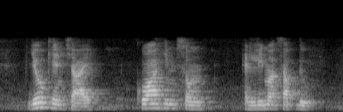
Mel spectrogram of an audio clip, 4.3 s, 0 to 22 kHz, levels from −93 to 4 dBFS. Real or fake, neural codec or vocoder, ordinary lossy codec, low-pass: real; none; none; 5.4 kHz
